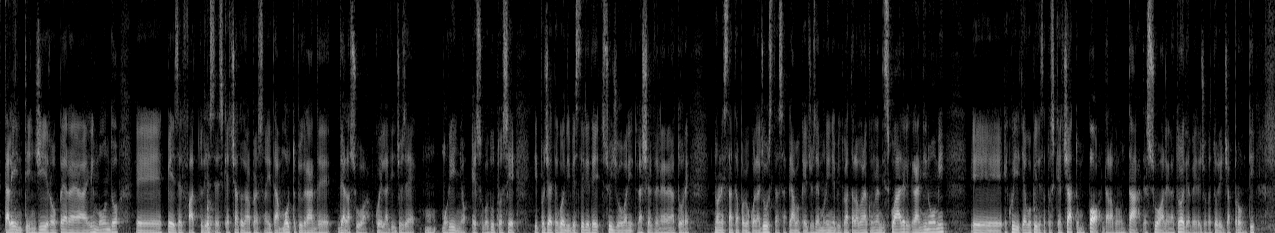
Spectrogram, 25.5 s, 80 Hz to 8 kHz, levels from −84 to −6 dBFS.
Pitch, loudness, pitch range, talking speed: 90 Hz, -29 LUFS, 80-95 Hz, 185 wpm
